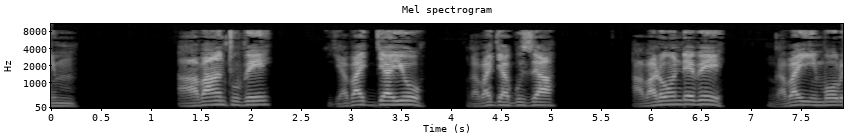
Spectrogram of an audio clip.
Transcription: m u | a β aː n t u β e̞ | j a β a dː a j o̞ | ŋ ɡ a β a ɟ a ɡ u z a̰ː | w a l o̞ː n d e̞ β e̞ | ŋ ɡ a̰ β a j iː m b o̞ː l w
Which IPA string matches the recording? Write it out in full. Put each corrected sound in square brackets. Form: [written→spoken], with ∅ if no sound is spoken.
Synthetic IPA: m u | a β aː n t u β e̞ | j a β a [dː→ɟː] a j o̞ | ŋ ɡ a β a ɟ a ɡ u z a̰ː | [w→β] a l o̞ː n d e̞ β e̞ | ŋ ɡ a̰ β a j iː m b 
